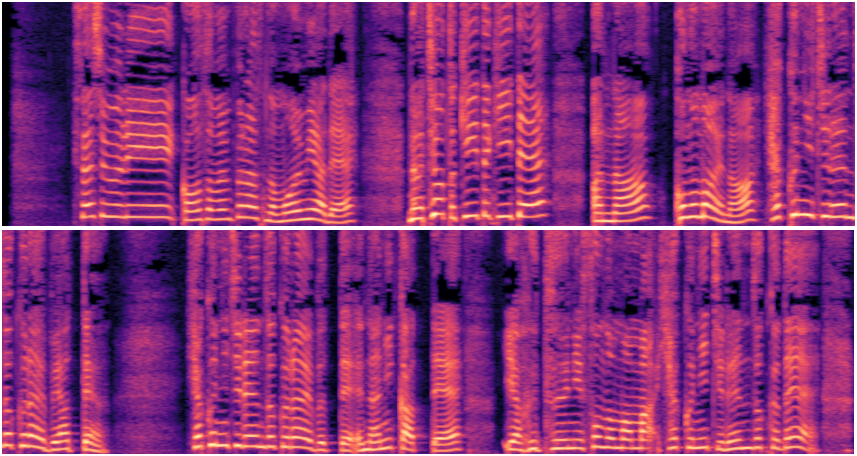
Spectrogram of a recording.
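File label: Narration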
